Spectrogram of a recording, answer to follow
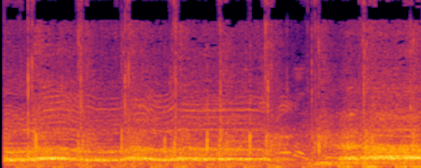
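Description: A stadium crowd of football supporters chanting in unison, with rhythmic hand-clapping about twice a second. The chant dips briefly about three seconds in and then picks up again.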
